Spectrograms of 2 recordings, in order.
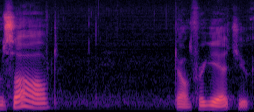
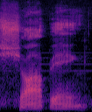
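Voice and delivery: lower, worn-out one-word answer; weary dad; 8 semitones lower than usual. Acted. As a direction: drop it low like an exhausted old man. Tired dad Earl answers.

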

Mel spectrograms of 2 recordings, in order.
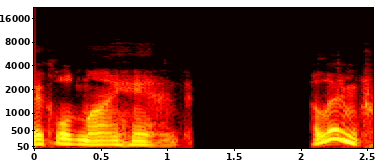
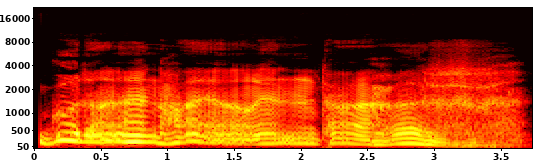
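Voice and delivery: put-on very slow, higher slurred drunk shout; slurred drunk yell; 4 semitones higher, much slower than usual. Drunk uncle yells at girl, slow and slurred. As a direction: drag the words out, drunk. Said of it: "he yelled".

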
